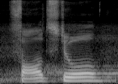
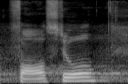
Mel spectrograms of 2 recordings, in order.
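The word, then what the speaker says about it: faldstool: Fald stool. Also fall stool.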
